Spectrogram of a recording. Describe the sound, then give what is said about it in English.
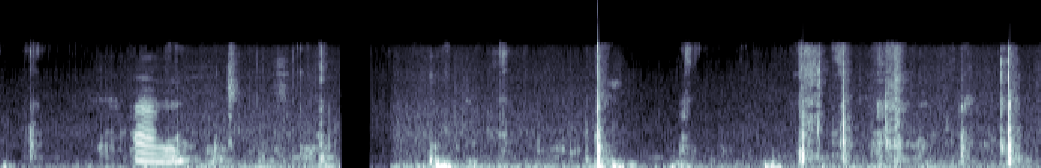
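Ripping, crinkling and tearing as someone fights to open a package sealed with several layers of tape. Sharp, irregular bursts of tearing and rustling come and go, with a brief vocal sound early on. “how do I bloody open this? There's like five tapes on this.”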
